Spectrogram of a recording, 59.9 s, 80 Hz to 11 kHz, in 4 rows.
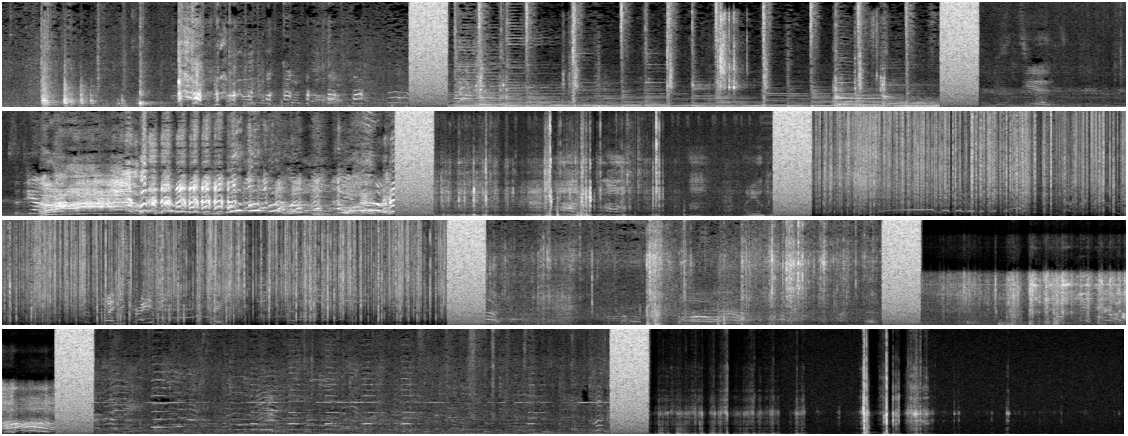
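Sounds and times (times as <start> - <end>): bursts of static: 5.4 - 6.0, 12.5 - 13.1, 20.2 - 23.9, 24.9 - 36.5, 41.7 - 43.3, 45.7 - 46.2, 53.1 - 55.7
fireworks crackling and popping: 5.4 - 6.0, 12.5 - 13.1, 20.2 - 24.2, 24.8 - 38.0, 39.8 - 45.0, 45.7 - 46.2, 53.1 - 55.8
bike crash rumble and knocks: 38.6 - 41.5.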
